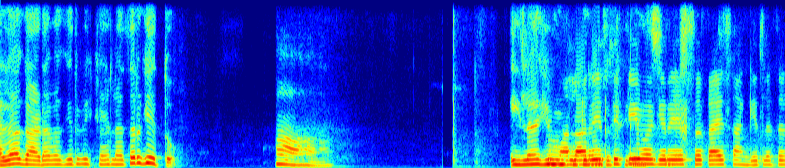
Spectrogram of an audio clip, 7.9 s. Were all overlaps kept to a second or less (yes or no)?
no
